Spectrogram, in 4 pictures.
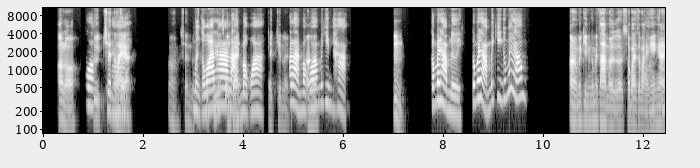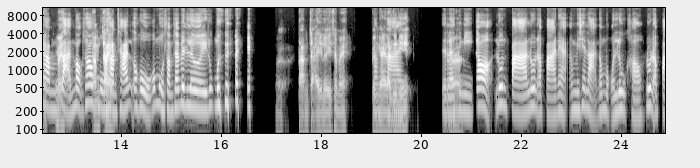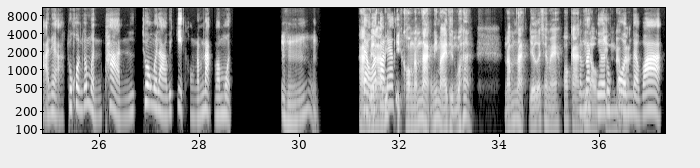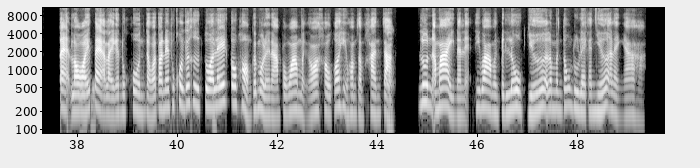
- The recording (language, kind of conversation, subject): Thai, podcast, คุณรับมือกับคำวิจารณ์จากญาติอย่างไร?
- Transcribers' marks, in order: laughing while speaking: "มื้อ"; laugh; other noise; laughing while speaking: "ว่า"; stressed: "เยอะ"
